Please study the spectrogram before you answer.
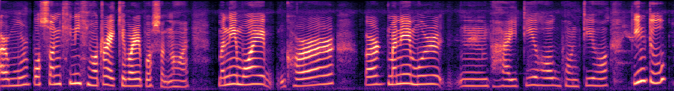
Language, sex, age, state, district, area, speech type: Assamese, female, 30-45, Assam, Nagaon, rural, spontaneous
